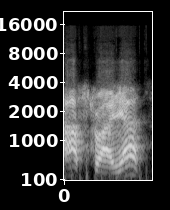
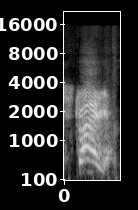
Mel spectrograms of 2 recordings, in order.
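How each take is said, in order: First: All syllables of the word are pronounced fully. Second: The word is clipped to a short slurred form. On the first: "because we're too lazy to say Australia" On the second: "so we just say Australia"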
